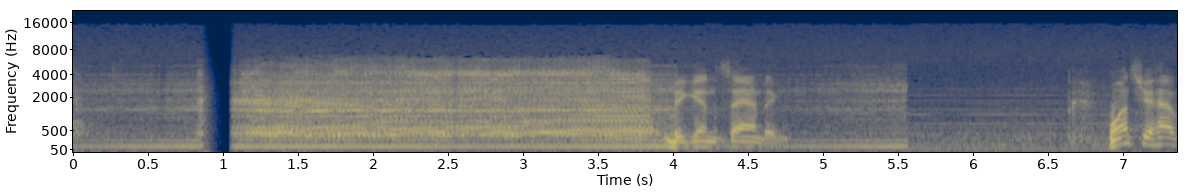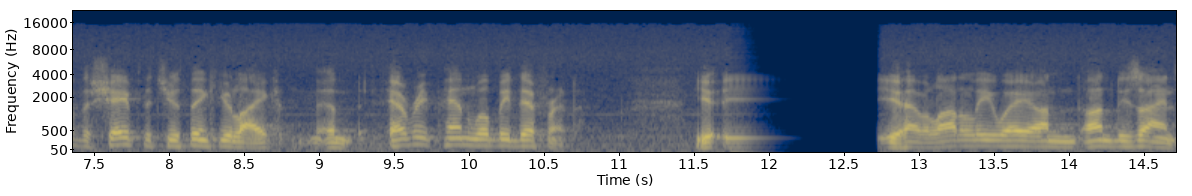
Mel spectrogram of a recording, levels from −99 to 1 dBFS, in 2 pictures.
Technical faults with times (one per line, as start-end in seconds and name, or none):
0.85-1.07 call audio freeze
7.02-8.76 jitter buffer speed-up
11.74-12.75 call audio freeze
